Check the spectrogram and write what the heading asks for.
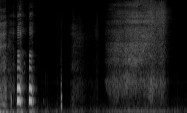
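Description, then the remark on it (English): A quick burst of laughter, then a pause, then one long, breathy nose blow right up against the microphone, a rushing, hissy blast lasting over a second. “Oh, you're gonna blow your nose into the mic?”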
